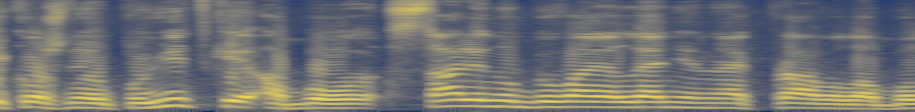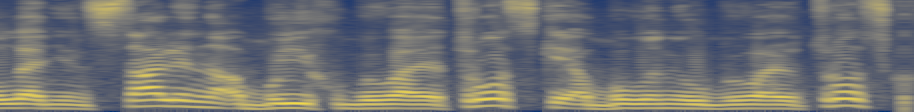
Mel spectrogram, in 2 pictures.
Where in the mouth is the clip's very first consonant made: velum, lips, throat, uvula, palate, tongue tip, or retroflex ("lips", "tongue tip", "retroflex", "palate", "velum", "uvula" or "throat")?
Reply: velum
